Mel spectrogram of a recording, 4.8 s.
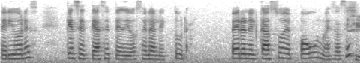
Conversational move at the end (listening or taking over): taking over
